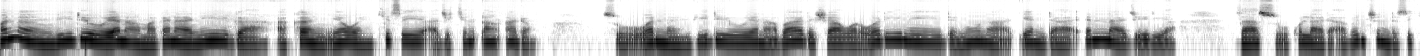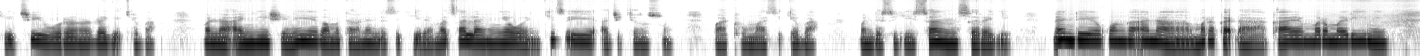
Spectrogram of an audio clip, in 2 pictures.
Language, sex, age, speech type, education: Hausa, female, 46-60, spontaneous, tertiary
